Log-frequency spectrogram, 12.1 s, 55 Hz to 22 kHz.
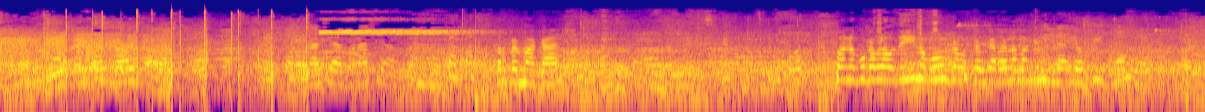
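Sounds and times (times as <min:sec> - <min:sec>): referee's whistle blast: 0:03.2 - 0:04.6.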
